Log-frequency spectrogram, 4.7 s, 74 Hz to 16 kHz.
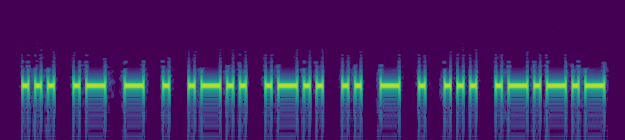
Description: Morse code, heard as a keyed tone, about 25 wpm, 600 Hz. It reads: SATELLITES.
